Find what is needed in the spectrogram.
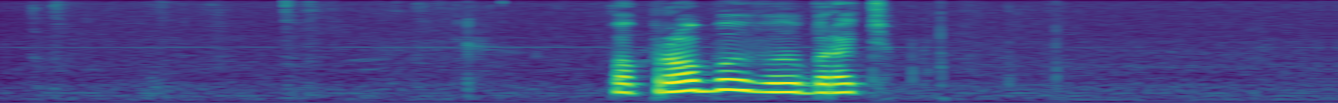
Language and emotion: Russian, neutral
